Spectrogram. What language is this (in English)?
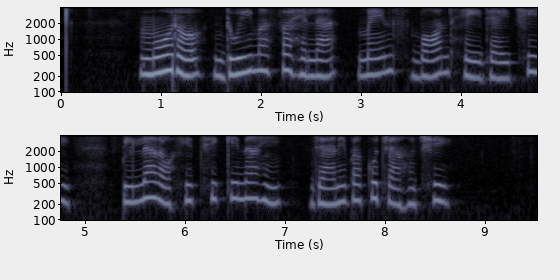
Odia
